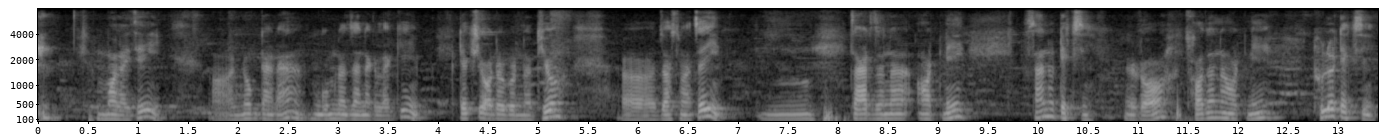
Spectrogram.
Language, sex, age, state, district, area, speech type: Nepali, male, 18-30, West Bengal, Kalimpong, rural, spontaneous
